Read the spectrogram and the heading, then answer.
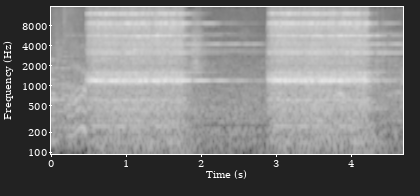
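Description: A telephone rings twice, each ring a bright, shrill electronic trill lasting over a second, separated by a short pause, over low background noise.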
